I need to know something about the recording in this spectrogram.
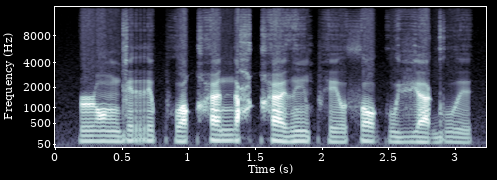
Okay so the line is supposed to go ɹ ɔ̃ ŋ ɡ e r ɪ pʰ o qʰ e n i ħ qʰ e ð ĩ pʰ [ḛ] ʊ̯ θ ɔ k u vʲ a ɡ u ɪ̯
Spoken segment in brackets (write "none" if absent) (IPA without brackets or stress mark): e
